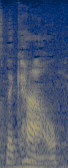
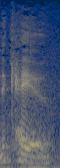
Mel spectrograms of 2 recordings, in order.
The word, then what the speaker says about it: Nikao: and even those mentor you pronounce the cow I pronounce it nação okay my rule so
